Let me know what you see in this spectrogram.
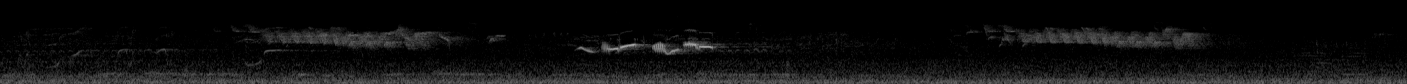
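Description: Small songbirds singing: a high, fast trilled phrase a few seconds in and again later, with a loud burst of a few sharp chirps in between, over a steady background of wind.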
